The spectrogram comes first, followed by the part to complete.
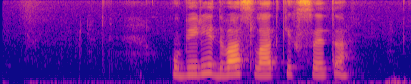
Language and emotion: Russian, neutral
